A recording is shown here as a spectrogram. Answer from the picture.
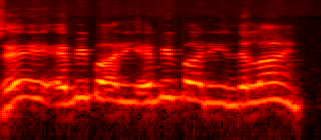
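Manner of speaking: high retold shout to a crowd, fast at first; calling out to the line. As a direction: yell out to everyone queuing for bread. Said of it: "You start yelling".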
